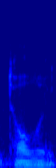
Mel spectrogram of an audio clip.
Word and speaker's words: Toland: Toland. Yes, Okay. you did. A lot of 'Cause- times people pronounce it like Toland or Toland.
